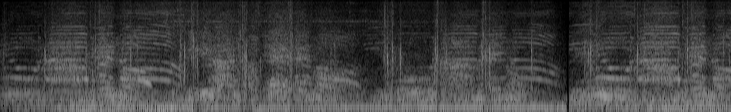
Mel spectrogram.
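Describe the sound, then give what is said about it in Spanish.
A large crowd at a protest rally condemning the killing of women in El Puerto de Santa María, Cádiz, Spain, chants together in rhythmic waves, many voices shouting in unison with steady, repeating cadence, loud, with a low constant rumble underneath and a brief pause before the chant resumes. “se está investigando otra en el puerto de Santa María en Cádiz, que es desde donde oían la manifestación.”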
